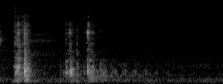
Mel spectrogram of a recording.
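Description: A few short, light clicks and knocks of handling in the first second, then faint room tone.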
